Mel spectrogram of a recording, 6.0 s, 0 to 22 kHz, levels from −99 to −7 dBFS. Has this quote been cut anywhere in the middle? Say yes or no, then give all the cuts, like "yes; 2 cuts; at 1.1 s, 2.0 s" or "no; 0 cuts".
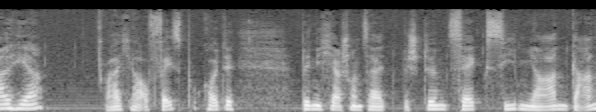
no; 0 cuts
